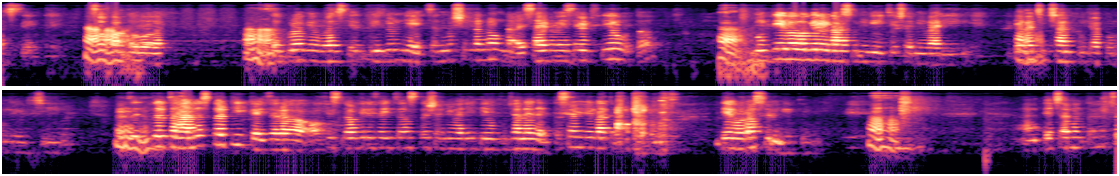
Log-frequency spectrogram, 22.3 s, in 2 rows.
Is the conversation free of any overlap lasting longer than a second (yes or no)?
yes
